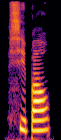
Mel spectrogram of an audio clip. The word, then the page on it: 细胞: xì bāo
